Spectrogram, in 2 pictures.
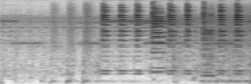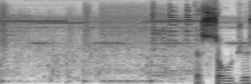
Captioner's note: water sloshing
